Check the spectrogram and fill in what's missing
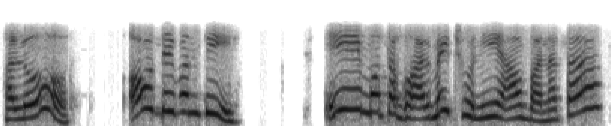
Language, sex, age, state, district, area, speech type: Nepali, female, 45-60, West Bengal, Jalpaiguri, rural, conversation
